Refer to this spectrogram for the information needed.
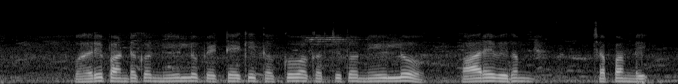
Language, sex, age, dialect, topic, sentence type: Telugu, male, 18-24, Southern, agriculture, question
